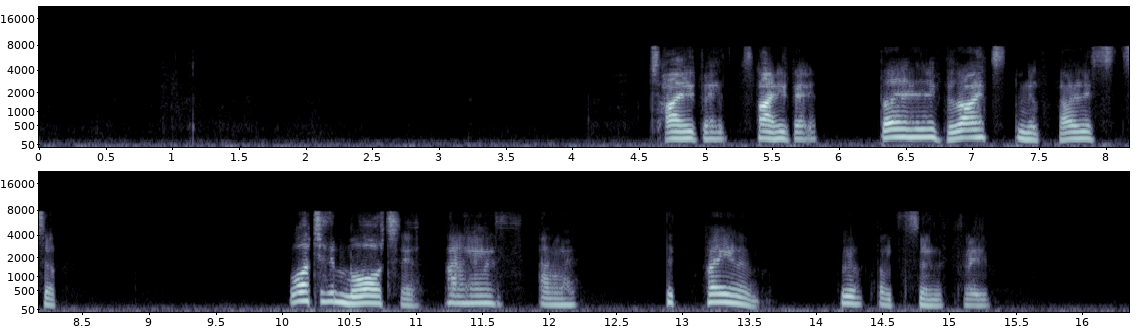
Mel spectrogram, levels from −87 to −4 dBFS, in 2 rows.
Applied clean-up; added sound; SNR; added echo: neural diffusion model UNIVERSE++.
